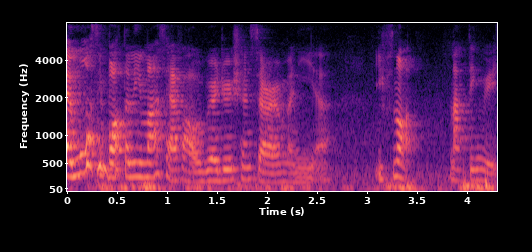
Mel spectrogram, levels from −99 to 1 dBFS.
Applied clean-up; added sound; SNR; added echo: none; none; none; none.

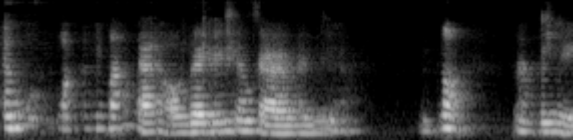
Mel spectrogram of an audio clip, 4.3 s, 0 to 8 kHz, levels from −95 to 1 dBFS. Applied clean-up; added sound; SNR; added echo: neural mask model DeepFilterNet 3.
